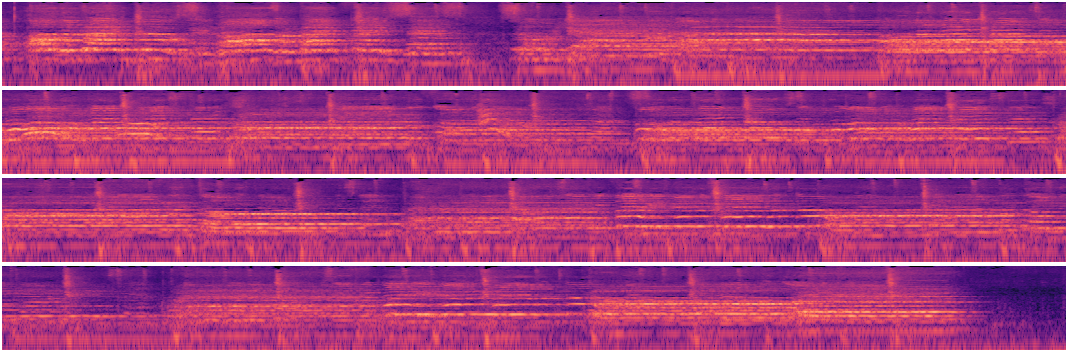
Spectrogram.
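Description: Large mixed-voice a cappella group singing in stacked harmony over a sung bass line, with sharp percussive sounds keeping a steady beat.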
